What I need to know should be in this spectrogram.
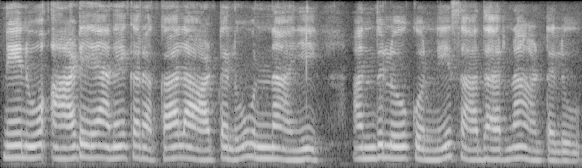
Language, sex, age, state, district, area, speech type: Telugu, female, 18-30, Andhra Pradesh, Konaseema, rural, spontaneous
